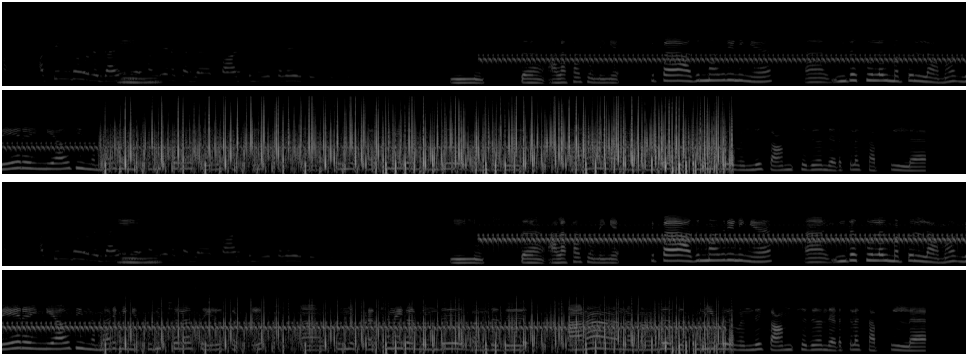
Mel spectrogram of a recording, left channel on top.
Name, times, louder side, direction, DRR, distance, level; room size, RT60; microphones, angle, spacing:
voice 1, 0.0-3.2, left 3 dB, 80° left, 7.2 m, -65 dB
voice 2, 1.2-1.6 4.5-6.3 6.6-18.9, right 3 dB, 45° right, 1.8 m, -52 dB
sound 1, 4.8-16.9, right 6 dB, 65° right, 1.3 m, -52 dB
sound 2, 10.6-17.0, left 9 dB, 55° left, 0.3 m, -39 dB
head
